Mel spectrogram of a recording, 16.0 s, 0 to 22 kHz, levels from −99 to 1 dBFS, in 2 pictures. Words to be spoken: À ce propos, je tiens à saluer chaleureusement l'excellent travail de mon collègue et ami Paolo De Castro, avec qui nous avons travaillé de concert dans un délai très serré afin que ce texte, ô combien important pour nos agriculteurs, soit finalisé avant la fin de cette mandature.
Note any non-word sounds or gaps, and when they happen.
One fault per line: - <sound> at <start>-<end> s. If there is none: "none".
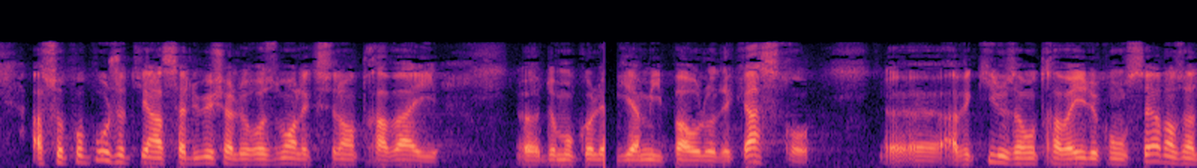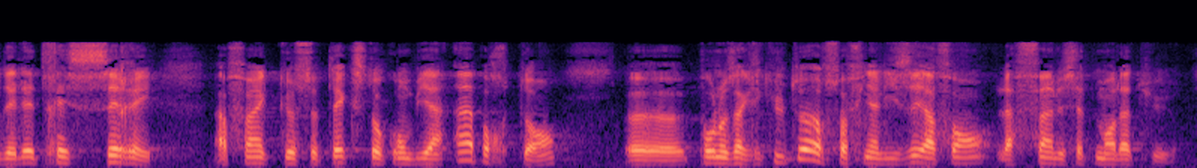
- dropout at 4.0-4.1 s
